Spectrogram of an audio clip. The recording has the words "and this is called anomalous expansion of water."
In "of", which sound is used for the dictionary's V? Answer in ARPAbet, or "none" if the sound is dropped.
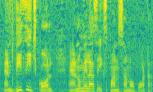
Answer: P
